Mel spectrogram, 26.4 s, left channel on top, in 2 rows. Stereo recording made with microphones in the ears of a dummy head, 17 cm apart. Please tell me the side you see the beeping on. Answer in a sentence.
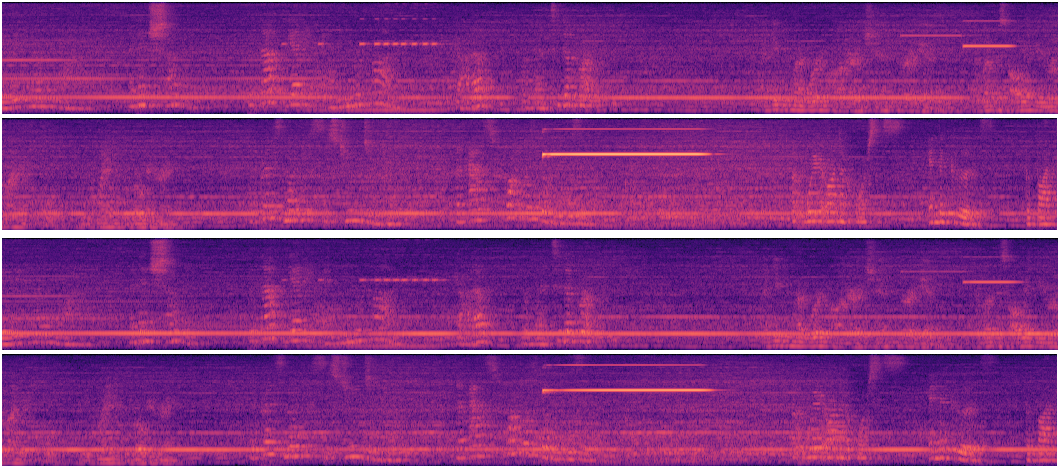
In this clip you hear the beeping on the left.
